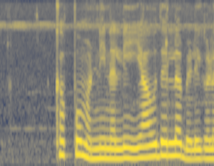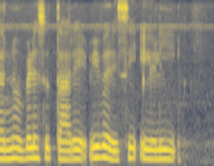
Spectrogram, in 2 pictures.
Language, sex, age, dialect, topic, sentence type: Kannada, female, 31-35, Coastal/Dakshin, agriculture, question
